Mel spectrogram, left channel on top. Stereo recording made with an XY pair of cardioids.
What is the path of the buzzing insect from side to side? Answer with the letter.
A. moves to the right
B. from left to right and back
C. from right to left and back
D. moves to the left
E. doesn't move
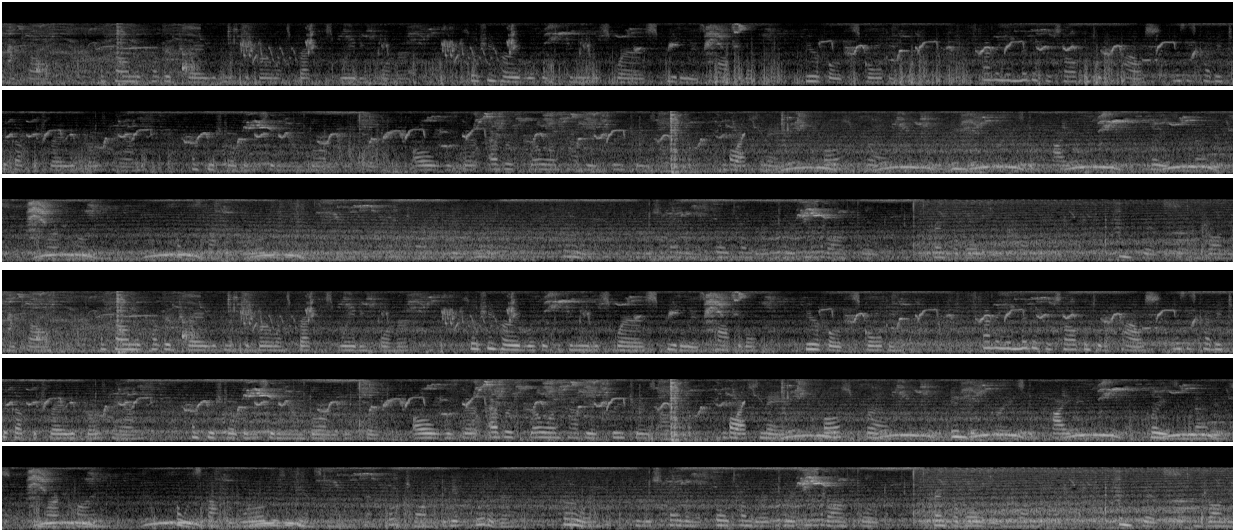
C.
